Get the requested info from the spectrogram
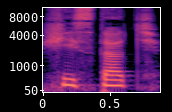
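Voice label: "chystať", Slovak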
